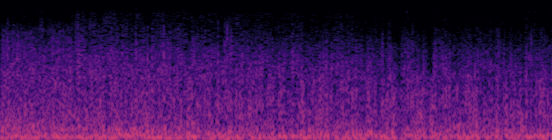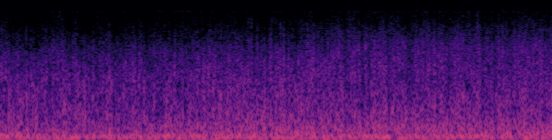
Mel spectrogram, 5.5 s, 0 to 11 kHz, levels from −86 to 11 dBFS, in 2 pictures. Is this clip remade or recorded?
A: recorded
